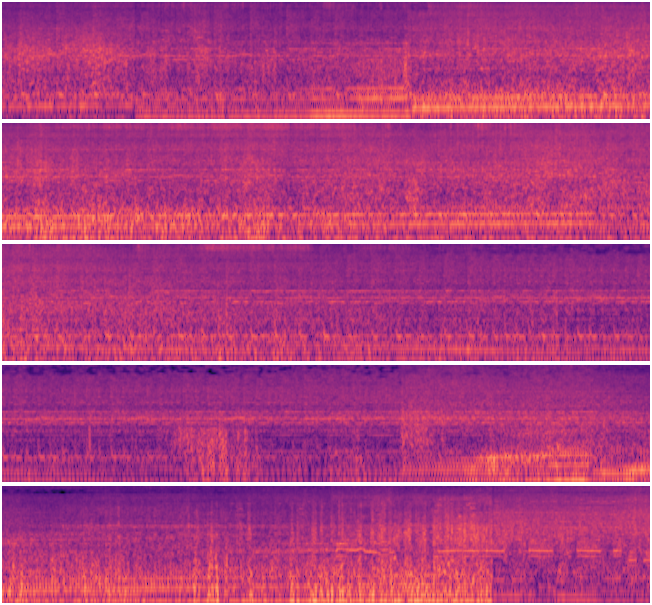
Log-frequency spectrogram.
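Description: Motorcycle engine running at riding speed with wind rush on the microphone; the engine note holds steady, dips about twenty seconds in, then rises again as the bike speeds up near the end.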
